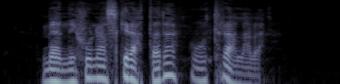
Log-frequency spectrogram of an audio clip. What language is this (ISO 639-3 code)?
swe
